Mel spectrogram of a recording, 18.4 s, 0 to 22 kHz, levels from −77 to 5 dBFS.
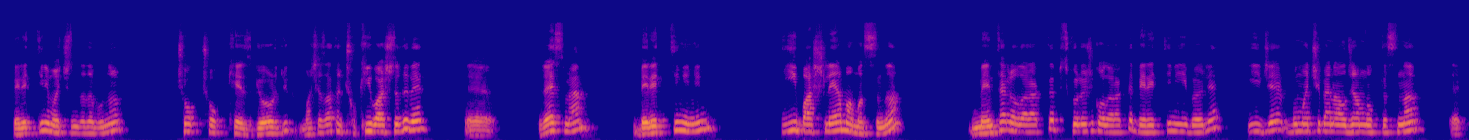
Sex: male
